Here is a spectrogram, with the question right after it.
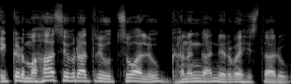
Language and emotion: Telugu, neutral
